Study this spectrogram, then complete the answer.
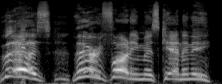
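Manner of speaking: stern coach's put-down; exasperated coach. A narrator's reading. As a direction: scold a student with weary sarcasm. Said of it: "The coach sighs".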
